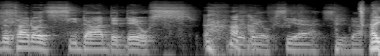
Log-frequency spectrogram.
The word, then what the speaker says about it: Cidade de Deus: But since it's in Portuguese, like It's pronounced. The title is Cidade de Deus.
